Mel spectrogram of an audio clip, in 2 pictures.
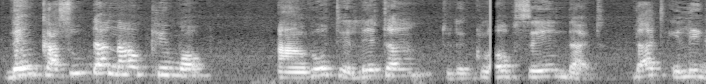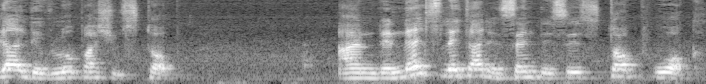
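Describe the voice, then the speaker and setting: A man with a Nigerian accent and a husky voice giving an emphatic account as an interview guest, repeating phrases for stress. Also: a little high, unhurried, mellow, recorded from a distance, lo-fi sound. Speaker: interview guest, club member. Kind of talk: spoken account in a broadcast interview.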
